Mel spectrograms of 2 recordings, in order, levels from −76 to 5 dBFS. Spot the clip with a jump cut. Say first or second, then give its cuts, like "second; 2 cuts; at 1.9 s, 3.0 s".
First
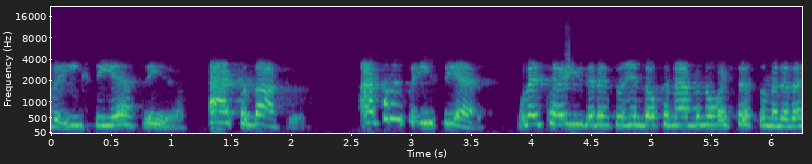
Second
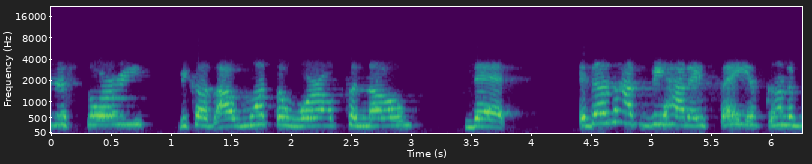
second; 1 cut; at 4.0 s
